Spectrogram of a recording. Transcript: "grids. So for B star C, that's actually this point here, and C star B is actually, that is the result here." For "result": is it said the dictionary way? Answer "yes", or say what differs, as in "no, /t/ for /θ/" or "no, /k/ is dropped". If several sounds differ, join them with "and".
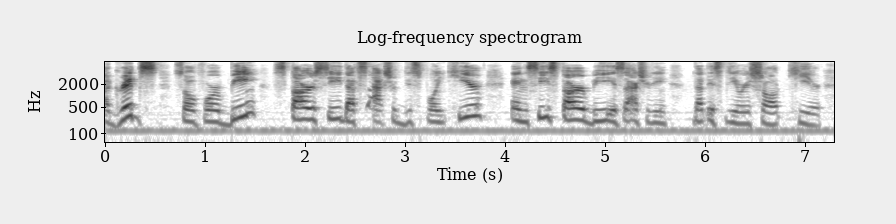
no, /s/ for /z/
